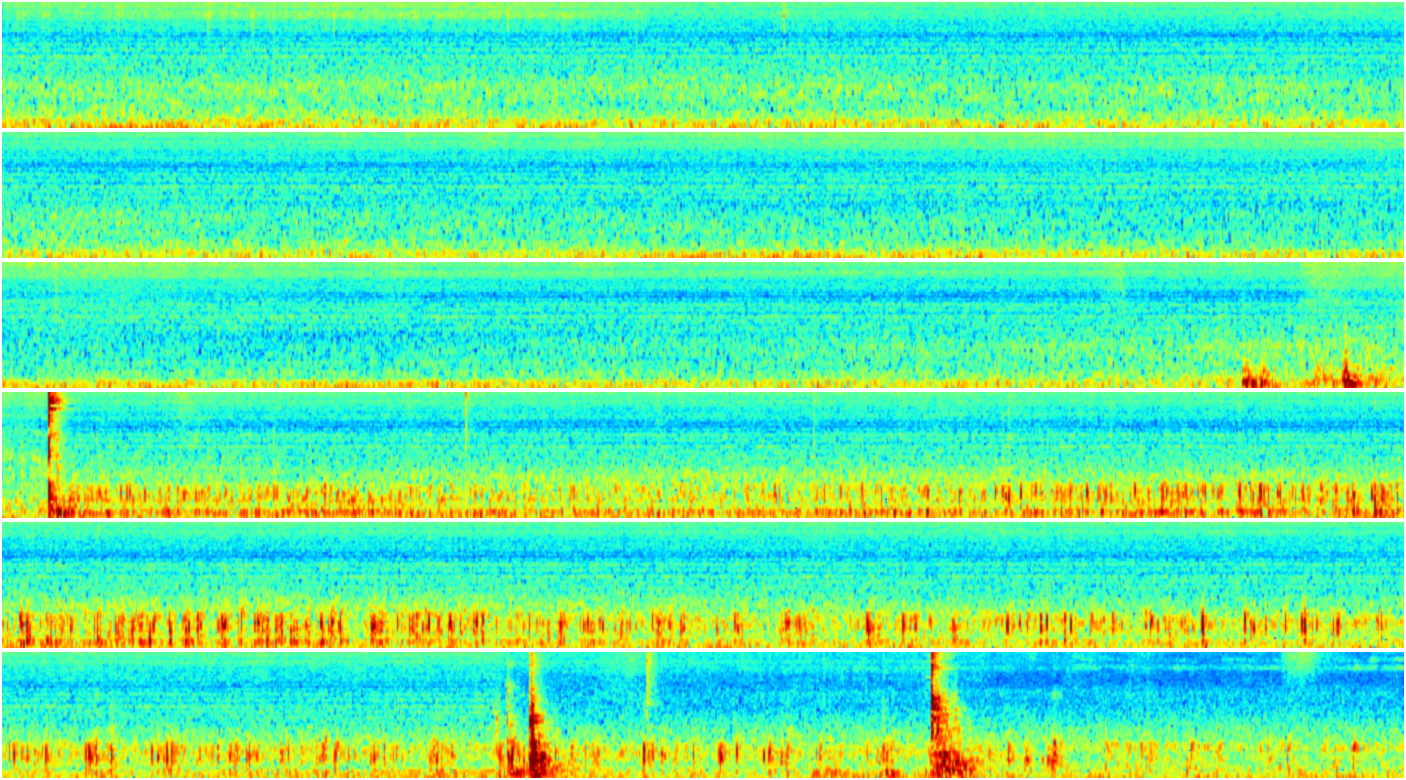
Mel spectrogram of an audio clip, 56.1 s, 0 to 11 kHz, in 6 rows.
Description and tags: morning coffee
raw sound
moka coffee maker
busy traffic through open window
recorded with zoomh4n
coffee, appliance, kitchen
